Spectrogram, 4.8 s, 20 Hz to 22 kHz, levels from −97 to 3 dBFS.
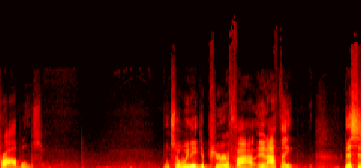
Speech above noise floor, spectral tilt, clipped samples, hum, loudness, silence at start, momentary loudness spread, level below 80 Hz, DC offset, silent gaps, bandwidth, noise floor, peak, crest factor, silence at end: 40 dB; -5 dB/octave; under 0.1%; none; -29 LUFS; 0 s; 14 LU; -68 dBFS; under 0.1%; none; 11.5 kHz; -69 dBFS; -10 dBFS; 20 dB; 0 s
